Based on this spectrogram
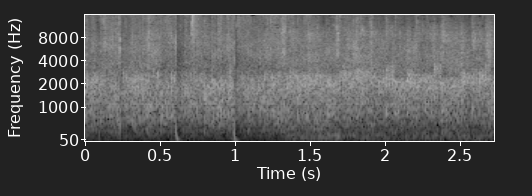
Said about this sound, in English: Big round of applause.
